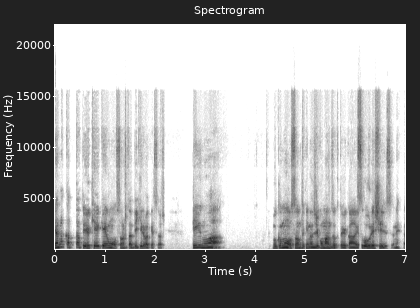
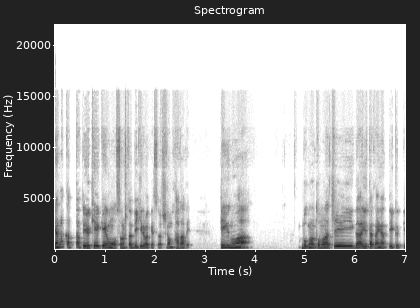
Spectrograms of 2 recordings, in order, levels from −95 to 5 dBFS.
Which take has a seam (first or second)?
first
